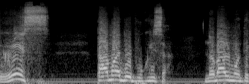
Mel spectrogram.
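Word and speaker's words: Reims: c'est stade de R c'est R E I M S mais c'est pas REMs c'est stade de re phonétiquement c'est reince pas pour ça normalement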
